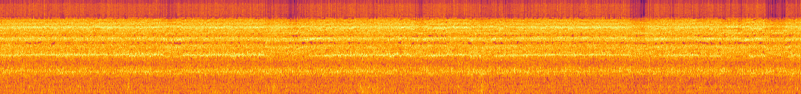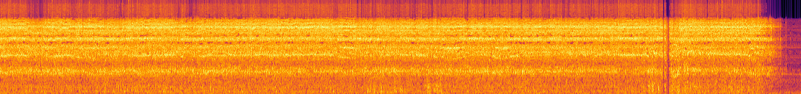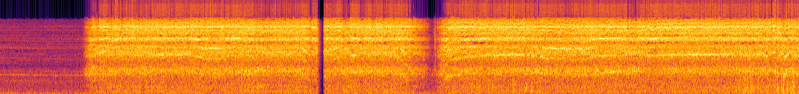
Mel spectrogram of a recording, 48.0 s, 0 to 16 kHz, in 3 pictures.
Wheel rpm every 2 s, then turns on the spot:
230, 230, 230, 230, 230, 230, 230, 220, 220, 230, 230, 230, 230, 230, 230, 170, 0, 180, 230, 200, 130, 210, 220, 230.
none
